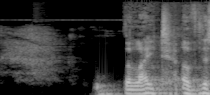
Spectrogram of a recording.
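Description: An older man speaks warmly into a microphone.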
